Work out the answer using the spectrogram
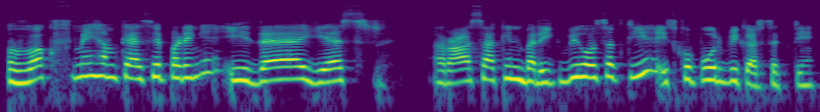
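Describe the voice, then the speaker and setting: A woman teaching a recitation lesson who explains step by step, checks understanding often, and slowly chants the example words. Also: sits high, darkish tone, no room sound, muffled recording. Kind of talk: tajweed lesson in Urdu.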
